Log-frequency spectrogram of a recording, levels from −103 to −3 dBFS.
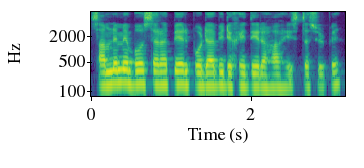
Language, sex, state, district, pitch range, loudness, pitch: Hindi, male, Arunachal Pradesh, Longding, 135-155 Hz, -15 LUFS, 145 Hz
